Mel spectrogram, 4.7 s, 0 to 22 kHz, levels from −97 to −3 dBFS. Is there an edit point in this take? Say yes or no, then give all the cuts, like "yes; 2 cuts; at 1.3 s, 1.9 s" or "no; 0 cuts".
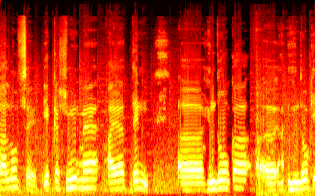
no; 0 cuts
